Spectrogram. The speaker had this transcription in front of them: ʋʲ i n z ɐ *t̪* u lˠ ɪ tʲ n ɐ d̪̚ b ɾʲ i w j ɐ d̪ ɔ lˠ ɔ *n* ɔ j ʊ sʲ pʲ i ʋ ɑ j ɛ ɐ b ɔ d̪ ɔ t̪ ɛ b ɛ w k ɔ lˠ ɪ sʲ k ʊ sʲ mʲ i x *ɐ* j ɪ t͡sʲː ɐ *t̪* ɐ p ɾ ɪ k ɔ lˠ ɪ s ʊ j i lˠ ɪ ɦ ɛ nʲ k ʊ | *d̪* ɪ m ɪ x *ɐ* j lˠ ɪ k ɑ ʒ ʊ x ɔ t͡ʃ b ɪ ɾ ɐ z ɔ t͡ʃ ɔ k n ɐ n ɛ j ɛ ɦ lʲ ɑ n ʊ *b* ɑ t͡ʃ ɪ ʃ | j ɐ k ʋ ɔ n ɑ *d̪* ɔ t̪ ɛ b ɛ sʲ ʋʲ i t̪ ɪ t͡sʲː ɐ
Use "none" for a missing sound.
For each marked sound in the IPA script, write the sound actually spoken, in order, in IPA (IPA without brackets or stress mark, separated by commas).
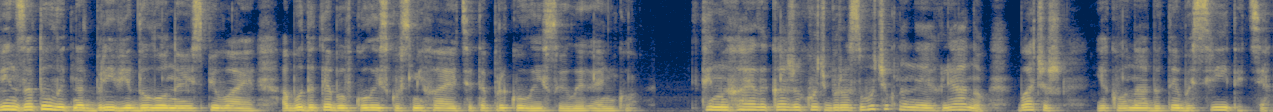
t̪, n, ɑ, t̪, t̪, ɑ, b, d̪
